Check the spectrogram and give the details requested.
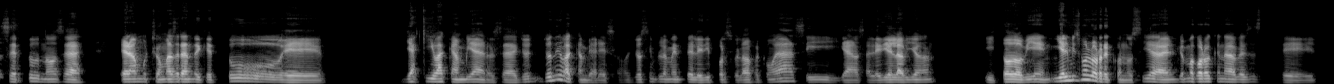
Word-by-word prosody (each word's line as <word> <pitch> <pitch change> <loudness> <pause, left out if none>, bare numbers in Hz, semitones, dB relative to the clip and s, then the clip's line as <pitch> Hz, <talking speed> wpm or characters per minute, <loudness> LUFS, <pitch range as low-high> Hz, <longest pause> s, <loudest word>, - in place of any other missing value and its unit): hacer 125 +1 -5
tú, 145 -2 -9
¿no? 120 0 -5
O - - -9
sea, 110 -3 +2 0.3
era 125 0 +9
mucho 125 -2 -8
más 125 +1 +4
grande 120 -2 +4
que 115 - -5
tú, 130 -4 -5
eh, 100 -2 +1 0.8
¿ya - - -1
qué 140 - -10
iba 130 0 +5
a - - -12
cambiar? 115 -1 0
O - - -14
sea, 105 +2 -4
yo 120 +5 -9
yo 170 +5 -7
no - - -8
iba 215 - +3
a - - -13
cambiar 100 -3 -10
eso, 105 +3 -18
yo 115 - -6
simplemente 115 -1 -9
le 105 - -2
di 105 +1 -9
por 115 -1 -12
su - - -19
lado, 110 +1 -5
fue 115 - -19
como 115 - -12
de: - - 0
"ah, 150 0 -3
sí", 110 -6 -14
y - - -29
ya, 100 -1 -2
o - - -10
sea, 100 -1 -15
le 100 - -2
di 110 - +2
el 110 - +4
avión 110 +2 -1 0.4
y 105 - -15
todo 120 -1 +5
bien. 115 0 -1
Y 155 - -4
él 175 - +9
mismo 200 +4 -1
lo 190 -4 +6
reconocía, 110 +1 +2
él 115 +1 -3
yo 125 - -9
me 135 - -3
acuerdo 135 0 +3
que 135 - -16
una 120 -2 +2
vez, 115 0 -8
este, 95 -5 -14
115 Hz, 280 wpm, -22 LUFS, 105-125 Hz, 0.8 s, era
